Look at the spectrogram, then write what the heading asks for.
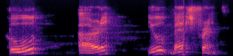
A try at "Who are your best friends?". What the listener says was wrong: Ó, não é só you, tem um R aqui. Your, ok?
